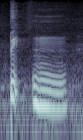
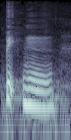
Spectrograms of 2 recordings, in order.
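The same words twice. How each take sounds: The two takes are said the same way.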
